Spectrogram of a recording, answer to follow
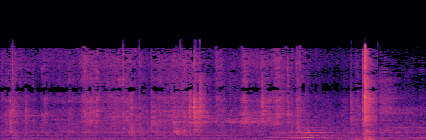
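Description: Steady whirring hum of an air fryer's fan, with light rattles from the basket as it is handled and one sharp click a little after three and a half seconds in.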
